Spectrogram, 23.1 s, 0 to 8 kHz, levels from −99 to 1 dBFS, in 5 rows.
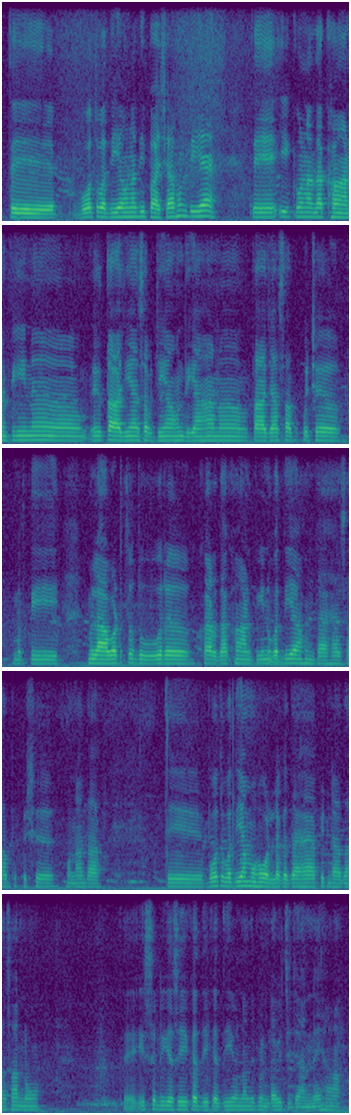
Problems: continuous background conversations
